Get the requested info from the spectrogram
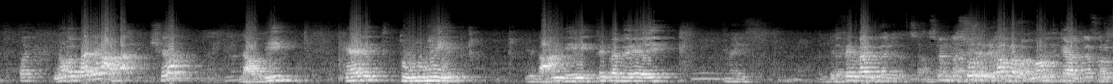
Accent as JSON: {"language": "Arabic", "country": "Egypt", "said": "مشكلتنا ان احنا كمصريين في اي حاجه جديده بنحب نقفل عليها"}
